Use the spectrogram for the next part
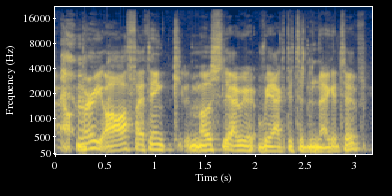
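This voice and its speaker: Speaking briskly in a medium-pitched, husky voice with vocal fry and a slightly bright edge, a man from Sweden shares his story earnestly and thoughtfully as an interview guest. International schooling has given him a somewhat American-sounding accent, and the interview is conversational.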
